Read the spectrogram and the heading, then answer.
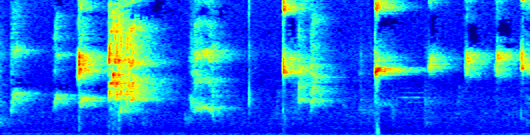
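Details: Lovebirds calling in a mixed colony cage with finches and quail, recorded as mental training for birds headed to competition; a quick string of shrill chirps and one harsh burst, ending in short repeated tweets.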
